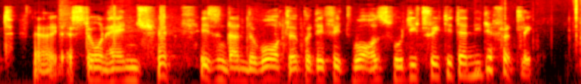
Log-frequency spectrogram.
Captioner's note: chuckles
